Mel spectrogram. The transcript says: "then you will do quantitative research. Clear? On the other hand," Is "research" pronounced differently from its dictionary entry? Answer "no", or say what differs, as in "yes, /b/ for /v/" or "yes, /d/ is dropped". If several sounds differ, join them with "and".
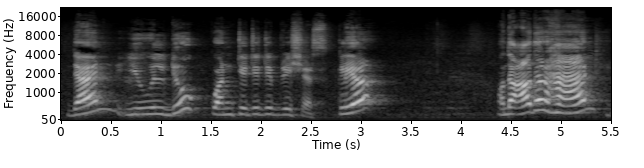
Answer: yes, /ʃ/ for /s/ and /s/ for /tʃ/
